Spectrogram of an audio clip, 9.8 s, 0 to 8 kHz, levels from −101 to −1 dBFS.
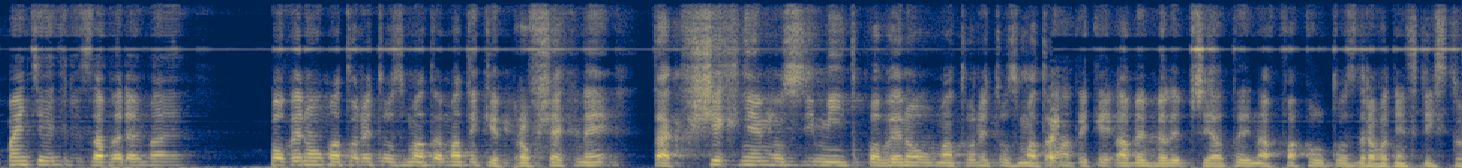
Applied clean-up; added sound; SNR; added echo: neural mask model DeepFilterNet 3.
